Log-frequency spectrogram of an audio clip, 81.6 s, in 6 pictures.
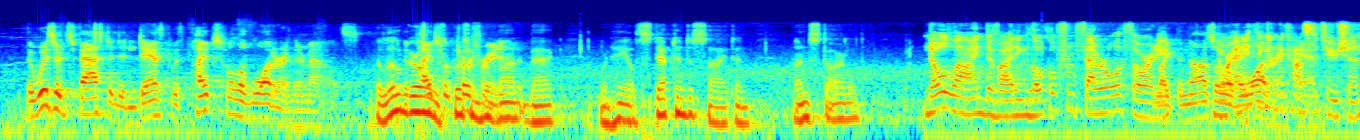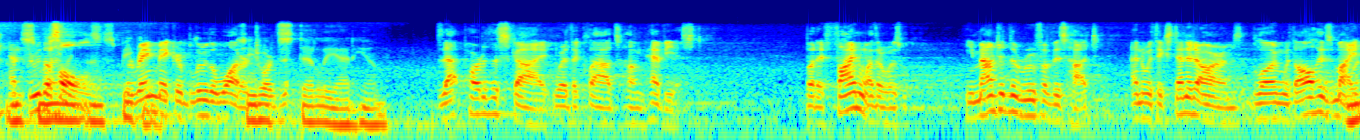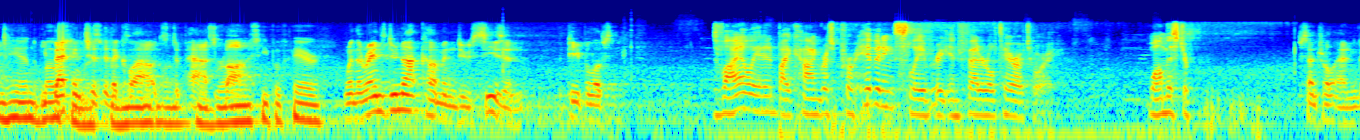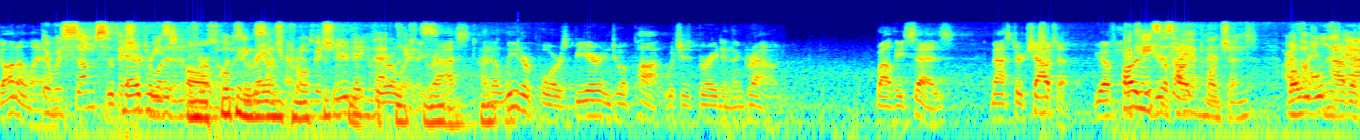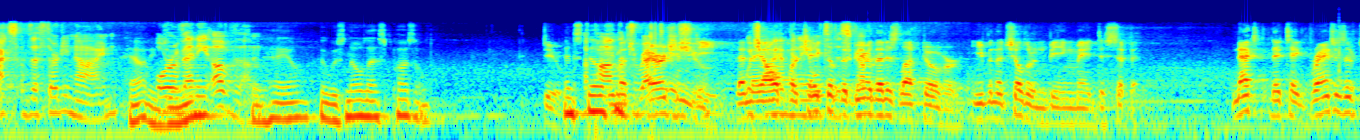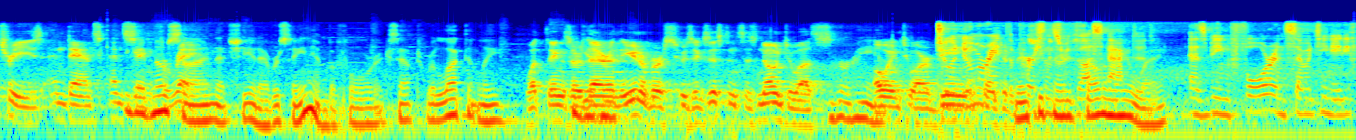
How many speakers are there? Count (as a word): three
